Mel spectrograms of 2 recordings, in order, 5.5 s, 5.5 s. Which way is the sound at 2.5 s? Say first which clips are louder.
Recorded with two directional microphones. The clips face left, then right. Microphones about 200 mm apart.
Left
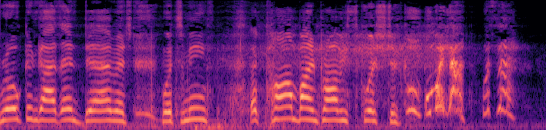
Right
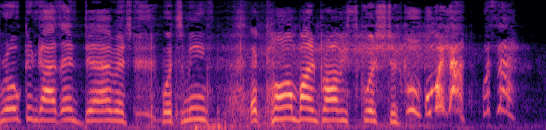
Even; 15° right (ahead or behind).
